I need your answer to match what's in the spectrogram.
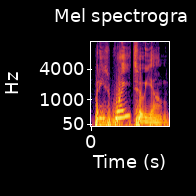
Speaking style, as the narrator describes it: John exclaimed, forgetting how delicate his position was

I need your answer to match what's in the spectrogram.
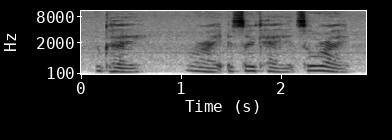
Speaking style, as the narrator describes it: murmuring

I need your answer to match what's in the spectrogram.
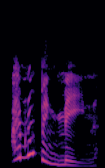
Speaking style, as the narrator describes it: Adam snaps, shocked

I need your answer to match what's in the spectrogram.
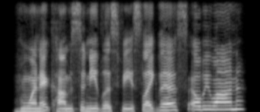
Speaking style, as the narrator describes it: Cody replied evenly

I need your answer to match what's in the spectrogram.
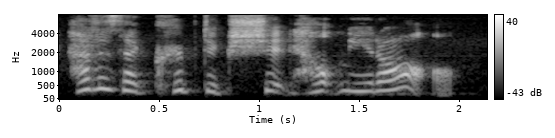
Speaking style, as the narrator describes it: Rodney stared at her for a moment before shouting

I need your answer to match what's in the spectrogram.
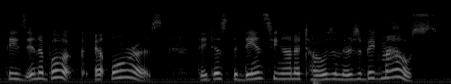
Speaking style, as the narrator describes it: Finn says impatiently

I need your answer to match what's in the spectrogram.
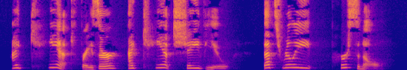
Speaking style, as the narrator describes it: Ray says desperately, because lately, being in Fraser's space is freaking him out a little bit

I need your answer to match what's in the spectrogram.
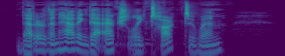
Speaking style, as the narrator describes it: Derek mutters

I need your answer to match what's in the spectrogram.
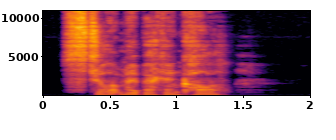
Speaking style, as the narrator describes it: Will gasps when they part for air

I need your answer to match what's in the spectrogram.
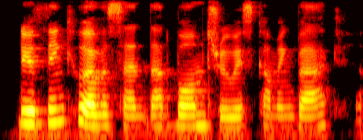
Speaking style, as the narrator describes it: I asked

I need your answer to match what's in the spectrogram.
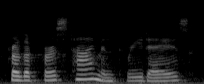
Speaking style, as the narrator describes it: Stiles chuckles

